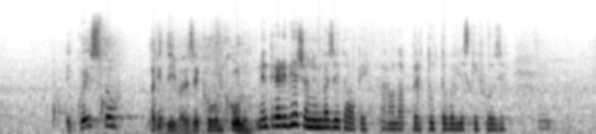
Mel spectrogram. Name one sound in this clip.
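A woman speaks quietly and tensely close by.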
